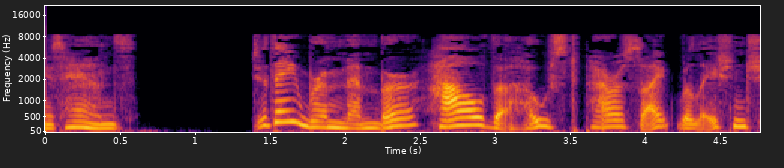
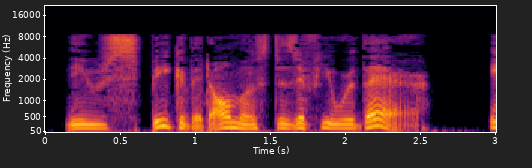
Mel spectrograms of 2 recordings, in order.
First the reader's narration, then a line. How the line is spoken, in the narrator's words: Ian noted quietly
